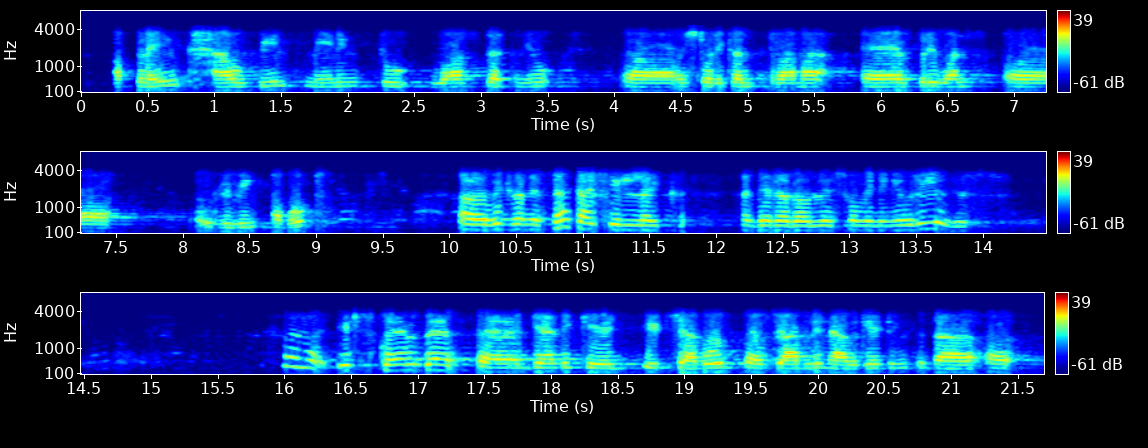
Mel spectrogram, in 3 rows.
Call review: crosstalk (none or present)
none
